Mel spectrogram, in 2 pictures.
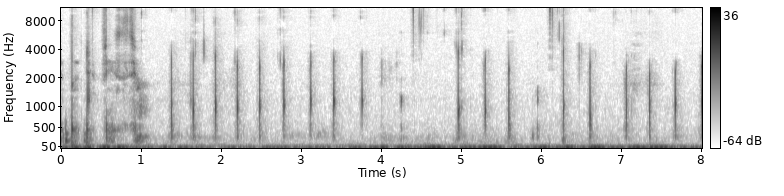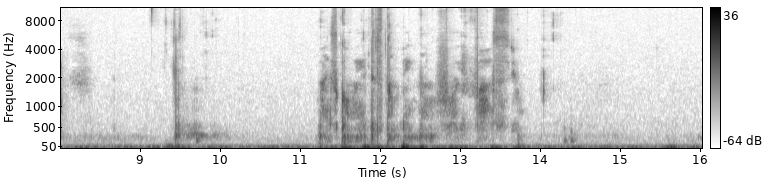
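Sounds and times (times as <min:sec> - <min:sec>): wet mouth clicks: 0:01.3 - 0:08.2, 0:09.1 - 0:10.0.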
